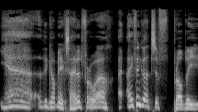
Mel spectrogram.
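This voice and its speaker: Speaking at a fairly quick pace, a man with a Northern Irish accent is heard on a very clean recording with a silent background. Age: 30s. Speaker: retired rugby player, pundit. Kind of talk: casual chat. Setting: studio.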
